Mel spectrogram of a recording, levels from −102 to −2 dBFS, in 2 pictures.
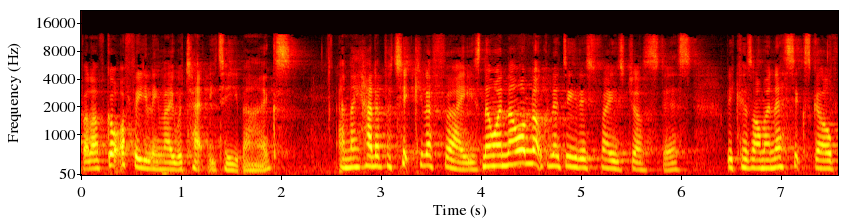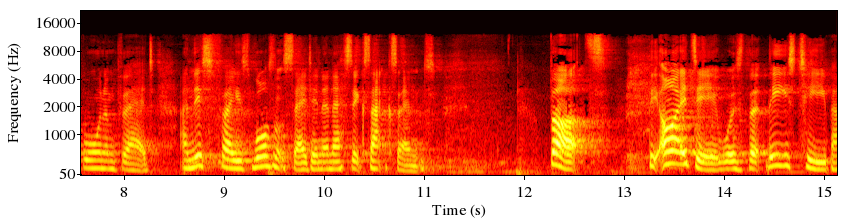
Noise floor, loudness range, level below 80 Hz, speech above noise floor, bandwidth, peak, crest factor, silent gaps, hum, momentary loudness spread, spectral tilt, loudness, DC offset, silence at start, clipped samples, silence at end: -48 dBFS; 9 LU; -62 dBFS; 22 dB; 12.5 kHz; -2 dBFS; 24 dB; none; none; 17 LU; -4 dB/octave; -26 LUFS; under 0.1%; 0 s; under 0.1%; 0 s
